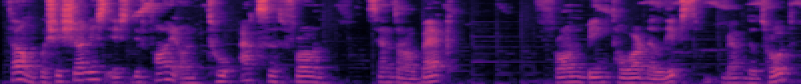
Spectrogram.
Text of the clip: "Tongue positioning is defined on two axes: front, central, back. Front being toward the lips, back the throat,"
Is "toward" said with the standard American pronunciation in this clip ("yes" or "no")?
no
